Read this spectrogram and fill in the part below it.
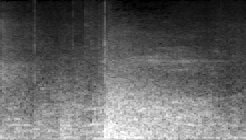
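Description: A wrestler's body slams hard onto the ring mat.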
